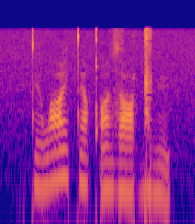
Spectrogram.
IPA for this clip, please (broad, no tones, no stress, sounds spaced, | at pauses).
t̪ y w ɑ̃ i̯ t̪ ẽ qʼ õ z ɑ ɡ͡ǁ y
